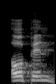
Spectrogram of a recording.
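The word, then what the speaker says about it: Opyn: gonna look uh into is open open but it's spelled o p y n I mentioned this on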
